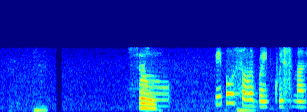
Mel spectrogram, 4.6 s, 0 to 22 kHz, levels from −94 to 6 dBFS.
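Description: At 0.84 s and again at 2.46 s the speech breaks up in a burst of packet loss. Consecutive audio went missing, and the receiver papered over it by extending and fading the last sound, about 81 ms of fill in the first case and 66 ms in the second. The result is a short held, fading smear before speech resumes at 0.94 s and 2.55 s, roughly 80 ms and 60 ms further on. Throughout, the band stops at 4 kHz, consistent with G.711 mu-law.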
